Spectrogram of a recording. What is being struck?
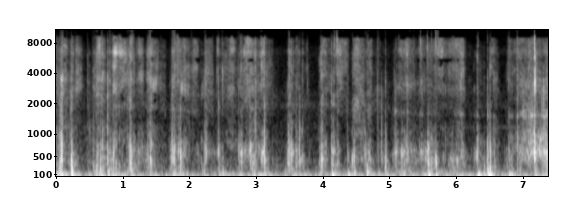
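Soft plastic squeeze tube.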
